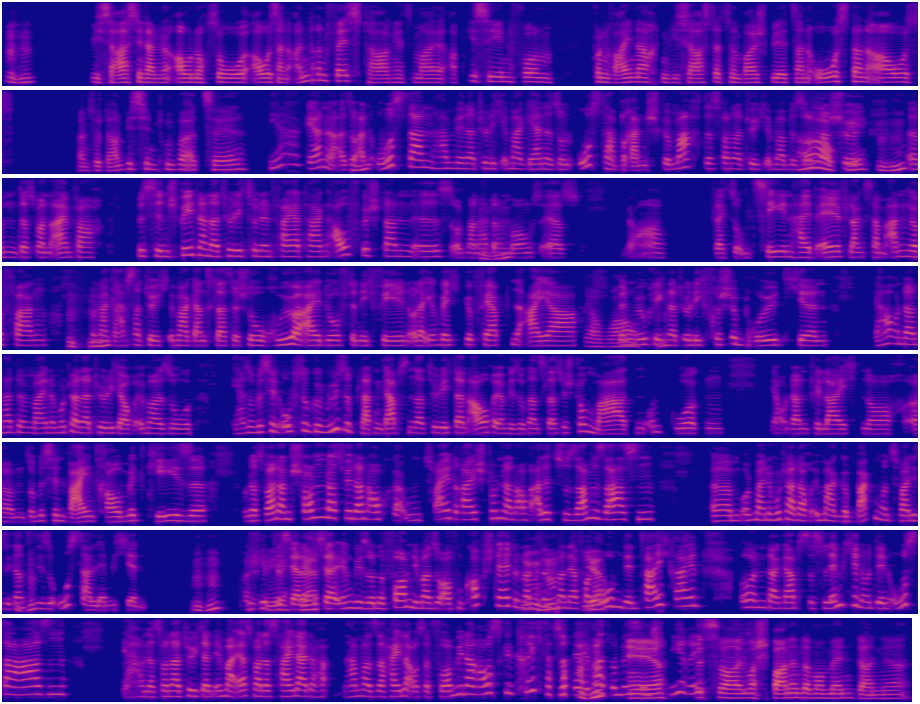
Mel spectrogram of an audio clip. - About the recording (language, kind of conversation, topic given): German, podcast, Welche Erinnerungen verbindest du mit gemeinsamen Mahlzeiten?
- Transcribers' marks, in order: laughing while speaking: "das war ja immer so 'n bisschen"; other background noise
